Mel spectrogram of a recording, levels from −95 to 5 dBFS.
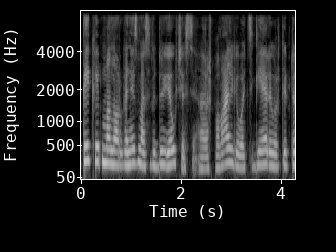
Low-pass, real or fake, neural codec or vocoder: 7.2 kHz; fake; codec, 16 kHz in and 24 kHz out, 1.1 kbps, FireRedTTS-2 codec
